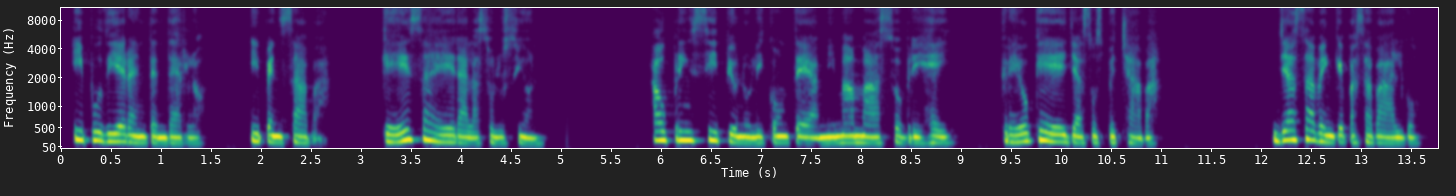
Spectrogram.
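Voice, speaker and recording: A woman telling her own story for a documentary in a reflective, measured way, as a dubbed voice-over. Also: sits low, a little mellow, no echo. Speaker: interviewee recounting her past.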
